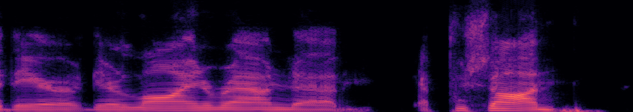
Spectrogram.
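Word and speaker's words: Pusan: they're lying around uh busan fuson as it's pronounced in korea uh was collapsing again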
